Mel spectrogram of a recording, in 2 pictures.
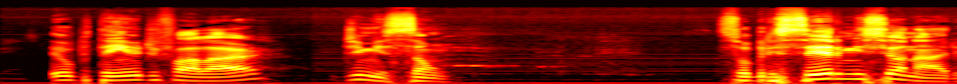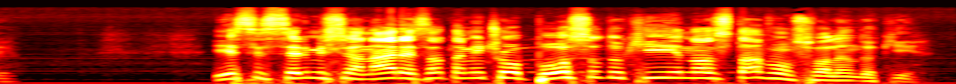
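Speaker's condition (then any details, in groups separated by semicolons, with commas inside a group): No condition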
